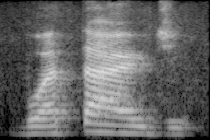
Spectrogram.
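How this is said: The R sounds like the English R in door.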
